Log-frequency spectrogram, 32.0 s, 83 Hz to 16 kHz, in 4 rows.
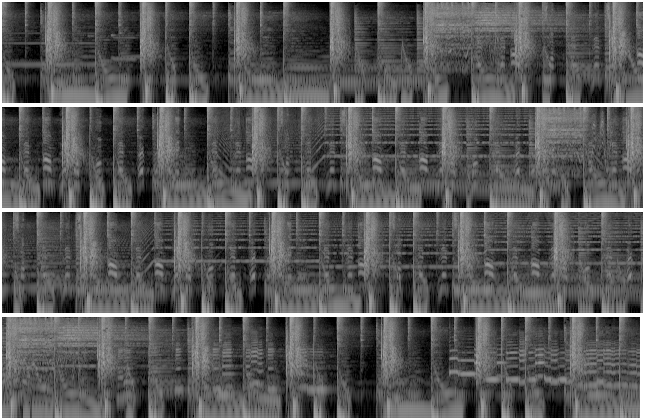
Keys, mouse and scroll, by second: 0.2 shift+right click, 5.5 click, 6.6 click, 7.5 click, 9.1 click, 10.6 click, 11.2 scroll down 1, 11.5 shift+middle click, 11.9 shift+right click, 12.5 shift+scroll down 1, 12.7 shift+middle click, 13.1 shift+right click, 14.9 shift+scroll up 1, 15.3-16.8 middle drag, 20.3 click, 22.9 click, 23.7 click, 27.7 click, 28.4 click, 29.1 click, 29.9 click.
